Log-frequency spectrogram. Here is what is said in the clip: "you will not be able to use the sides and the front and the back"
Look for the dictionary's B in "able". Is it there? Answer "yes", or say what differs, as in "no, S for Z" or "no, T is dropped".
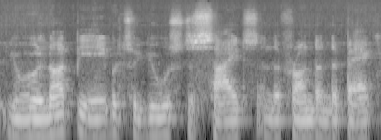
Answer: yes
